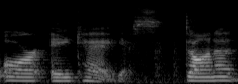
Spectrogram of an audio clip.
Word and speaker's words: Dana: us RDA and a like Dana but it's pronounced Donna DV o are a que yes Donna Donna spelled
